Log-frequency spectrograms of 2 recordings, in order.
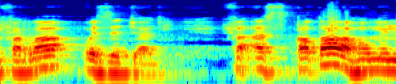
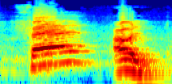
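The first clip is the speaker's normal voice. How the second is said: فاعل said very slowly and loudly; slow and drawn out; 4 semitones higher, 7 dB louder, much slower than usual. Shown as a demonstration. Teacher stressing the pattern for the class. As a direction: draw out فاعل loud and slow. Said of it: "شنو ميزان الصرفي؟".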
